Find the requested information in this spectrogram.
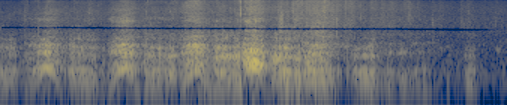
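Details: A Siberian tiger, referred to as "she", roams the undergrowth of woods near Sokolovka, Lazovsky district, Primorsky Krai, Russia, beneath mushroom pickers up a tree, roaring in deep, throaty bursts about once a second.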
